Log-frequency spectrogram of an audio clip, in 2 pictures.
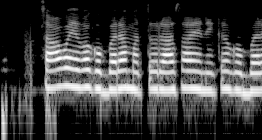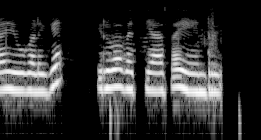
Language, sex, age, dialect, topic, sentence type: Kannada, female, 18-24, Central, agriculture, question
